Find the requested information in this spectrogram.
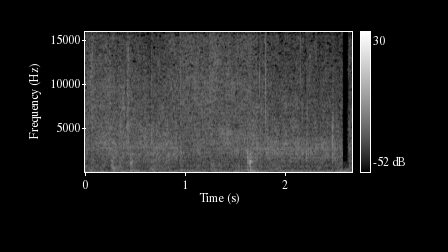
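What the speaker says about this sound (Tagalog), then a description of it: "after ng 2 minuto paggigisa ay nilagay ko na rin tong hipon" Shrimp sauté in a pan with onion, garlic and tomato, a steady close sizzle and crackle of frying with faint stirring, no talk.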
